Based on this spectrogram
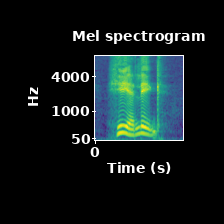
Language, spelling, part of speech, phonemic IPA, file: Swedish, helig, adjective, /ˈheːˌlɪɡ/, Sv-helig.ogg
- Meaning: holy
